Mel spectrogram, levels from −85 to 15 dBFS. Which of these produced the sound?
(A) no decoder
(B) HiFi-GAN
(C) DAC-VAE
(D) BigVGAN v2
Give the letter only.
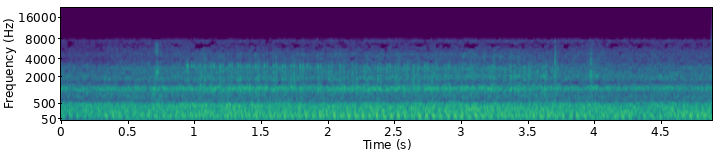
A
